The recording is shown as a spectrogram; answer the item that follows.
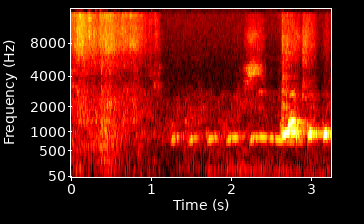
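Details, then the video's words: Zebra dove with an unusual voice, recorded 11 December 2020; after a quiet start, soft short coos grow louder and end in a brighter, warbling burst of notes. "Perkutut Suara Aneh Noklak Super Mantap"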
